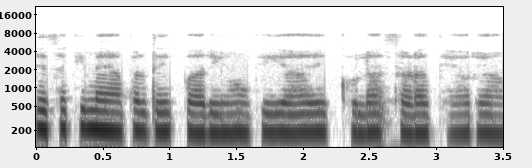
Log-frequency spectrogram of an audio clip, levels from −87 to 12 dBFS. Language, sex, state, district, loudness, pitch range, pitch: Hindi, female, Chhattisgarh, Sukma, -16 LUFS, 185-195 Hz, 185 Hz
